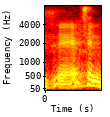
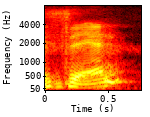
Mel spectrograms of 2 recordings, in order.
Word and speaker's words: Zayn: Hey, Zan? Did you say Zan?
